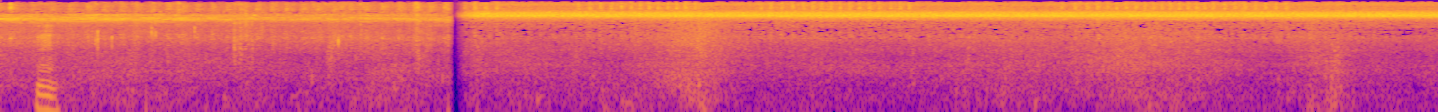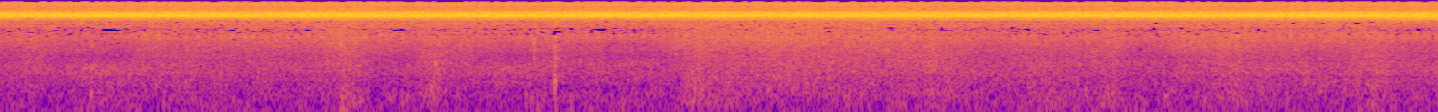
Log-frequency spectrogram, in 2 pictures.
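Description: Insects chirring in a continuous high-pitched drone. There is an abrupt cut about four and a half seconds in, after which the drone is louder and even.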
